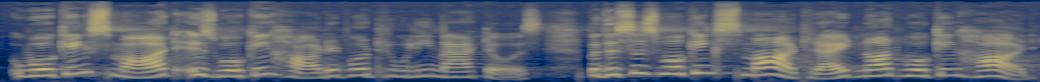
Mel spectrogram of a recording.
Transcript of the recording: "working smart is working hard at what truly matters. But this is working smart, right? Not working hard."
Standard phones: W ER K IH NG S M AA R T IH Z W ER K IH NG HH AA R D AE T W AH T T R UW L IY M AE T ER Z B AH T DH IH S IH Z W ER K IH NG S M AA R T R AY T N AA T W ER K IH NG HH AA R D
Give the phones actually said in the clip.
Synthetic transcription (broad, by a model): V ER K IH NG S M AA R T IH Z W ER K IH NG HH AA R D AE T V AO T T R UW L IY M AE T ER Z B AH T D IH S IH Z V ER K IH NG S M AA R T R AY T N AA T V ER K IH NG HH AA R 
